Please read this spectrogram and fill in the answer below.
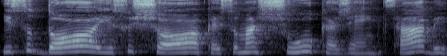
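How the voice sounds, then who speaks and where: Her voice is high-pitched, and the woman keeps a moderate pace. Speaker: psychologist vlogger. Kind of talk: video monologue.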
